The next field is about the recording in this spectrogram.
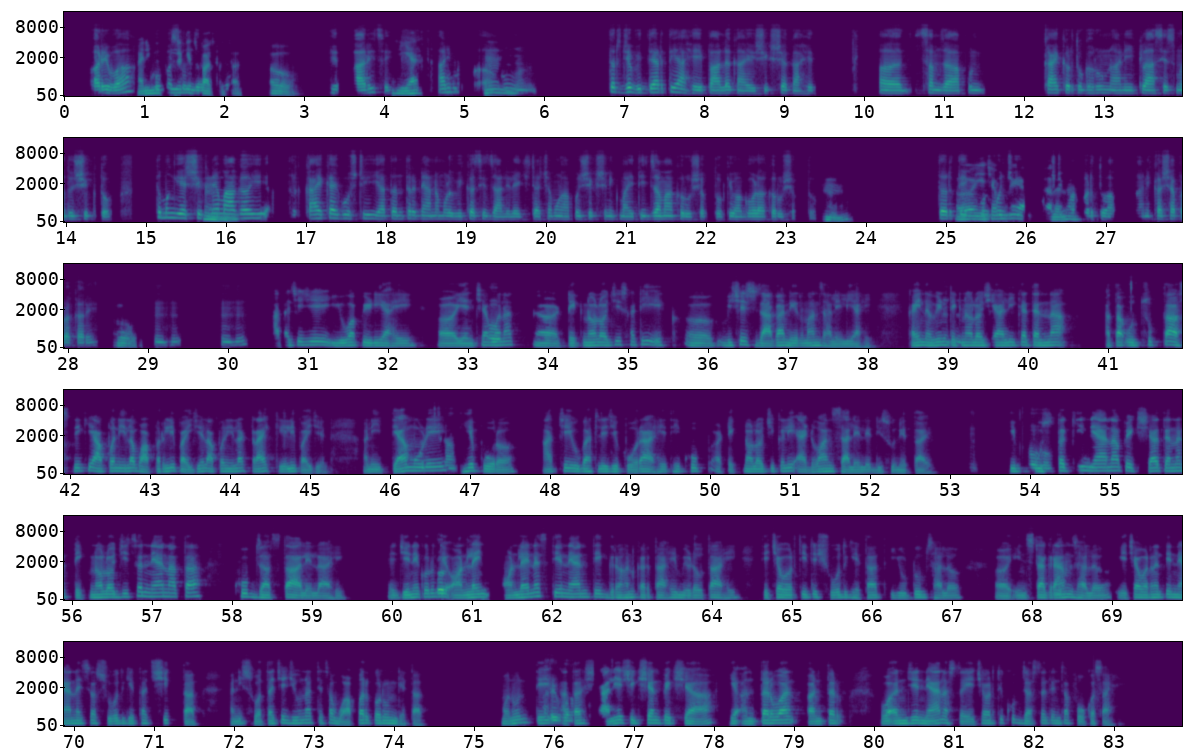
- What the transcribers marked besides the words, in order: other noise; tapping; other background noise; in English: "टेक्नॉलॉजीसाठी"; in English: "टेक्नॉलॉजी"; in English: "टेक्नॉलॉजिकली ॲडवान्स"; in English: "टेक्नॉलॉजीचं"
- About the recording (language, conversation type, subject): Marathi, podcast, शैक्षणिक माहितीचा सारांश तुम्ही कशा पद्धतीने काढता?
